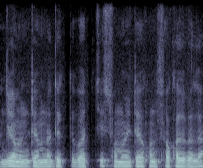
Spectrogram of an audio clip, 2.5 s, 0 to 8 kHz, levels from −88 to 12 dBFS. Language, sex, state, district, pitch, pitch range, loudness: Bengali, male, West Bengal, Malda, 100 Hz, 100-105 Hz, -18 LUFS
